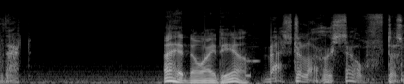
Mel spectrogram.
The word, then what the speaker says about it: Bastila: It's pronounced Bastila.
